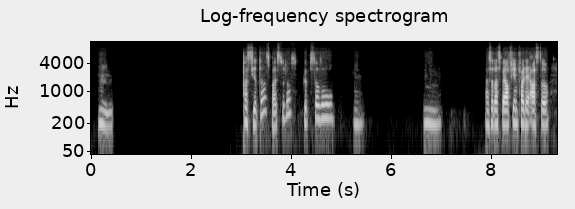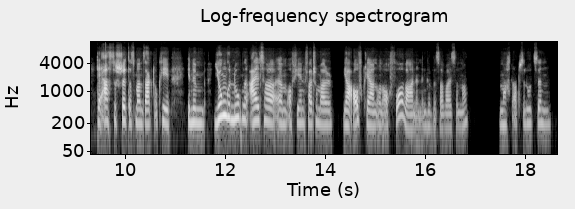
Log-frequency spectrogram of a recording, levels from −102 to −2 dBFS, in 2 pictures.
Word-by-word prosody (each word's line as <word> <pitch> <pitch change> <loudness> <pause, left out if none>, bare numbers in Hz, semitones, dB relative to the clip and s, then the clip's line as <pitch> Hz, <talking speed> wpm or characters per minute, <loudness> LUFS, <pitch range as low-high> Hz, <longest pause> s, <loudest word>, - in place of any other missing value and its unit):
Mhm. 175 -4 -8 2.6
Passiert 200 -1 -2
das? 355 +4 -4
Weißt 175 +3 -3
du - - -7
das? 320 +5 -9
Gibt's 205 -1 -7
da 255 -1 -2
so 255 0 -4 0.4
Mhm. 200 0 -14 1.2
Mhm. 200 -1 -9 0.9
Weil 190 - -8
so, 205 - -1
das 195 -1 +1
wäre 190 0 +6
auf 185 - +2
jeden 205 -2 0
Fall 205 +1 +2
der 195 - +2
1. 190 0 +1 0.3
der 215 - +2
1. 230 +1 +6
Schritt, 230 0 +8
dass 210 - -5
man 205 -1 0
sagt: 195 0 +3
„Okay, 205 -4 -1 0.3
in 215 - -1
'nem 205 -2 -2 0.2
jung 270 +8 +6
genugen 255 -1 +1
Alter, 225 -3 +4
ähm, 195 -1 -3
auf 200 - -7
jeden 205 -1 -6
Fall 200 -1 -2
schon 210 +3 0
mal, 190 -1 -2 0.2
ja, 190 -2 +4
aufklären 185 -2 +1
und 185 0 -8
auch - - -5
vorwarnen 240 - 0
in 175 - -14
gewisser 160 -2 -10
Weise“, 165 +1 -8
ne? 180 +4 -10 0.6
Macht 185 -2 -8
absolut 200 0 -4
Sinn. 195 -1 -7
200 Hz, 160 wpm, -22 LUFS, 190-225 Hz, 2.6 s, Schritt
